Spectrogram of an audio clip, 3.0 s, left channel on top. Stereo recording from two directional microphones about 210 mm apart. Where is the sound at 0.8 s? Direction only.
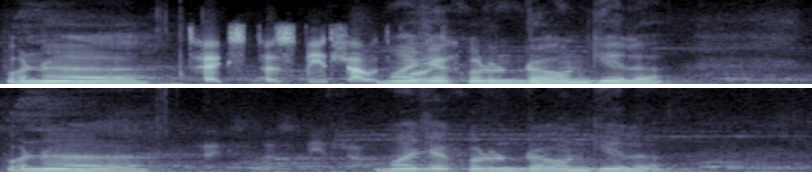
60° left (ahead or behind).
